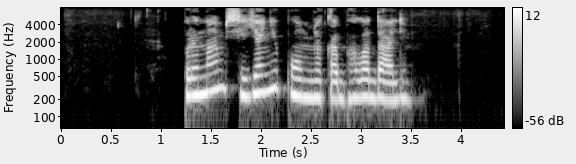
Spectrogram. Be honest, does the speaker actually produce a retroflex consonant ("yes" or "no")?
no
